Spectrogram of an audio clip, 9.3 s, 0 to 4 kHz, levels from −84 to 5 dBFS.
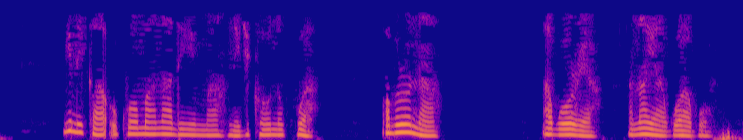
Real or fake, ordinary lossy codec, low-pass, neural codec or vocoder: real; MP3, 16 kbps; 3.6 kHz; none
